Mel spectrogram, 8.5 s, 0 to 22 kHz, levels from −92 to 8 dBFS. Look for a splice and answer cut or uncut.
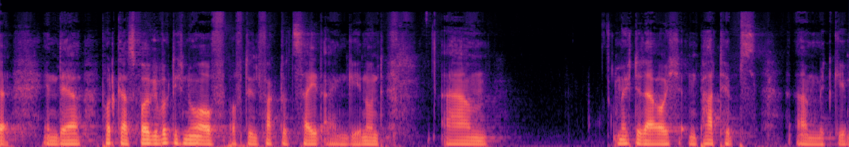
uncut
